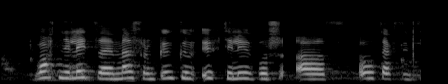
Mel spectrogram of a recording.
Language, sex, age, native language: Icelandic, male, 11, Icelandic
